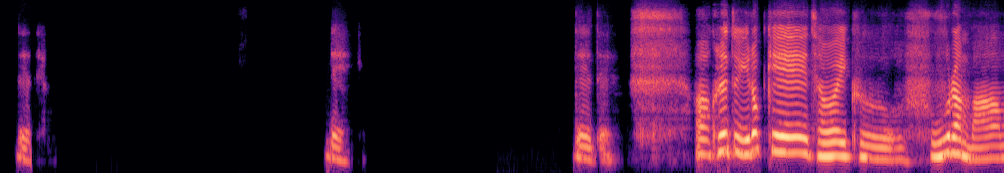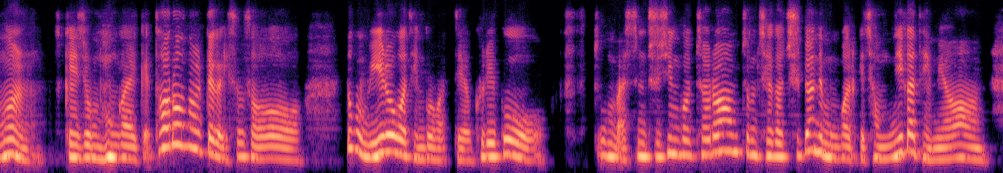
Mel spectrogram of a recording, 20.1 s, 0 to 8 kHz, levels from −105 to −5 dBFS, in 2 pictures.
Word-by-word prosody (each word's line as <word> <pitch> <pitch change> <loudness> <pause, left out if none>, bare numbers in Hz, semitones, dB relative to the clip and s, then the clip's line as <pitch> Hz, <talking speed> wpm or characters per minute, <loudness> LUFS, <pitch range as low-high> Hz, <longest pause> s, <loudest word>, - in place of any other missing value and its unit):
네. - - -10 2.9
네. 165 -9 -8 2.2
네네. 160 -2 -7 0.8
아 225 - +1
그래도 260 +1 +4
이렇게 245 0 +6
저의 200 -1 +4
그 160 -5 -4 0.3
우울한 215 +2 +5
마음을 170 +3 -2
이렇게 185 -1 -2
좀 175 -1 -3
뭔가 180 -1 +4
이렇게 160 -1 -8
털어놓을 325 -2 +1
때가 225 -7 +1
있어서 165 -3 -5 0.4
쪼끔 270 -10 -1
위로가 230 +3 +4
된 175 -4 -7
것 165 -1 -3
같아요. 150 -1 -9
그리고 195 -4 -1 0.4
좀 200 -3 -3
말씀 190 +4 -2
주신 195 +4 -3
것처럼 230 +5 -1
좀 230 -4 -4
제가 195 -1 -1
주변에 245 +7 -2
뭔가 175 -4 -2
이렇게 165 - -9
정리가 190 - -2
되면 165 -2 -5
195 Hz, 225 characters per minute, -22 LUFS, 165-230 Hz, 2.9 s, 이렇게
